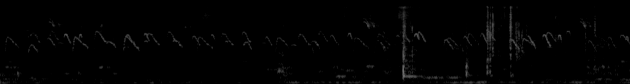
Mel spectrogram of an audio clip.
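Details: A female grey francolin and chicks feeding; a steady, fast series of high hooked peeps, several each second, continues throughout, with sharp snapping clicks later on.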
